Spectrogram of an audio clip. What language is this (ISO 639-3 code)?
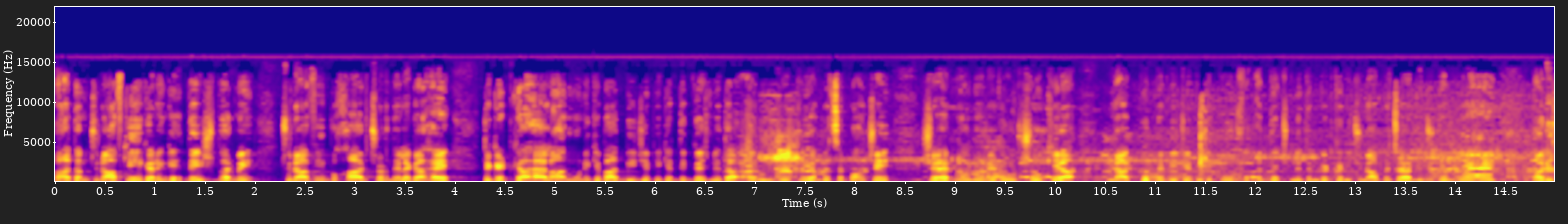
ita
